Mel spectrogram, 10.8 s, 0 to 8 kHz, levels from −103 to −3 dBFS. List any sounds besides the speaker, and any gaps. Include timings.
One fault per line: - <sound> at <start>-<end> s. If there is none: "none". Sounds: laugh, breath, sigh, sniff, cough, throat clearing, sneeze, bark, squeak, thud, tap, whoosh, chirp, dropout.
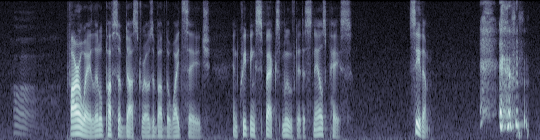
- sigh at 0.2-1.2 s
- laugh at 9.6-10.6 s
